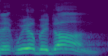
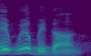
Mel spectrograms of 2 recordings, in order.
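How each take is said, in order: First: Louder, insistent repeat; firm, loud proclamation; emphatic restatement. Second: Low-pitched, settled statement; low, matter-of-fact promise; low assurance. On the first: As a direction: drive it home forcefully. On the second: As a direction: lower the voice and state it as certain. First take, quiet assurance. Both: Real, not acted.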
